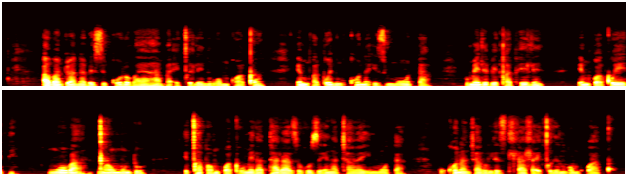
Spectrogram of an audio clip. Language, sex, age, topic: North Ndebele, male, 50+, education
